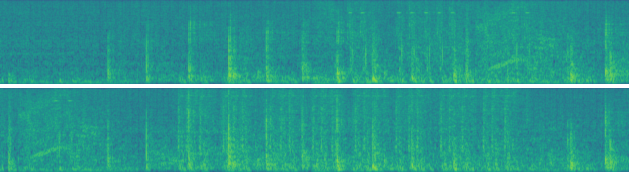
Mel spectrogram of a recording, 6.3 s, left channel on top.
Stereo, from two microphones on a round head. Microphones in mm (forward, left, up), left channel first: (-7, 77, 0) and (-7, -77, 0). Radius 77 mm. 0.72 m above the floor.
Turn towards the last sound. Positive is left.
turn(degrees=-25)  # may be behind; listen again after turning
